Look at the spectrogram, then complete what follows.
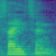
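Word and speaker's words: seitan: But Satan. That's what it's called. Satan, but it's spelled S-A-T-A-I-N. Satan. No, it's S-E-I-T-A-N.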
